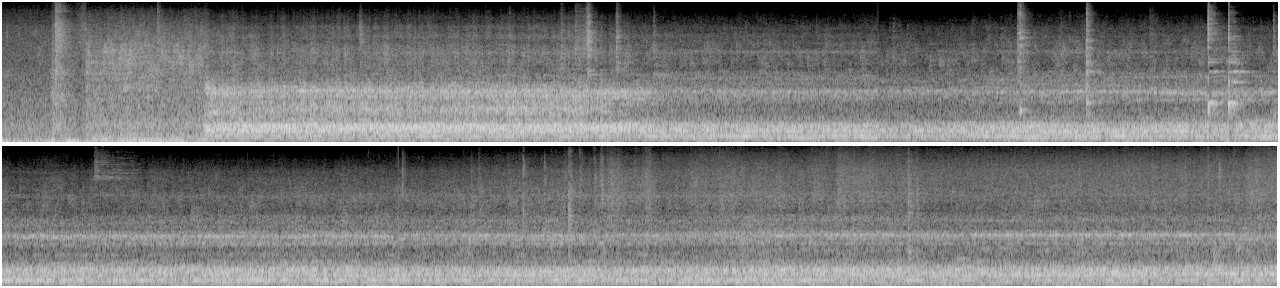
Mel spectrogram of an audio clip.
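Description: A commercial gas wok burner runs with a steady loud rush from about one and a half seconds in, under stir-frying in the wok. A metal ladle clanks sharply against the wok a few times.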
